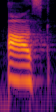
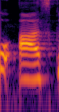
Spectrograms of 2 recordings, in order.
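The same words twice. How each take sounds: First: आस्क with long back "aa", "aask"; first accepted pronunciation. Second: आस्क fronted to "ae", like "aesk"; second accepted pronunciation. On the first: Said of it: "आस्क भी पढ़ते हैं". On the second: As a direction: say आस्क with open front ऐ vowel. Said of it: "और आस्क भी पढ़ते हैं". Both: Shown as a demonstration.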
